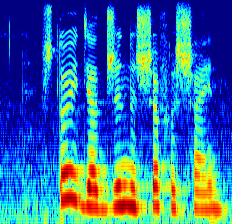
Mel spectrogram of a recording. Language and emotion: Russian, neutral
